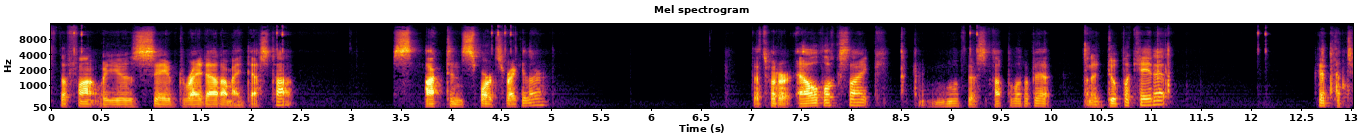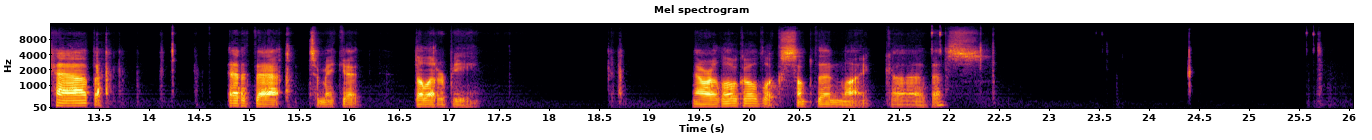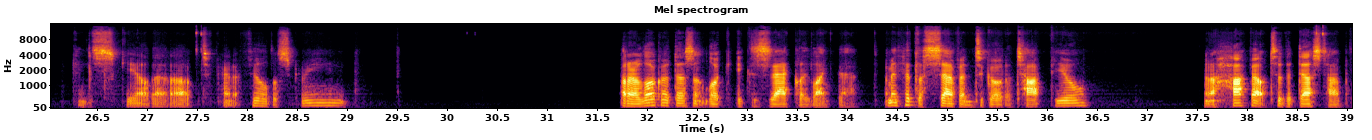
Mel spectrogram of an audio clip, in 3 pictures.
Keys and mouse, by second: 8.5 g, 11.1 shift+d, 12.7 Tab, 13.5 BackSpace, 14.5 shift+b, 15.3 Tab, 18.6 g, 23.5 shift+click, 24.4 g, 26.4 s, 29.5 g, 34.7 KP_7.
